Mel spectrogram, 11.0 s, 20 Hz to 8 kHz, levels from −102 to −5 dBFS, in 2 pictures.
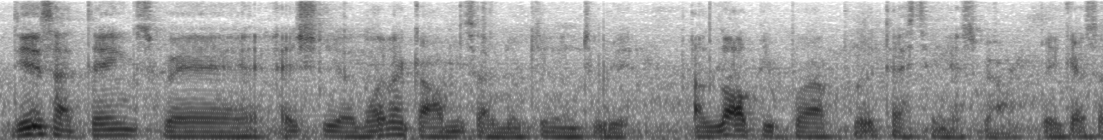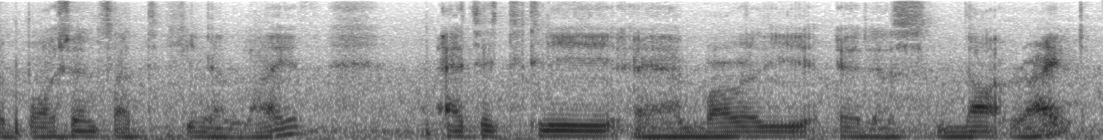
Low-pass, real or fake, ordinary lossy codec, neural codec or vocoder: none; fake; none; codec, 16 kHz, 8 kbps, FunCodec, trained on Chinese and English, 25 frames a second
